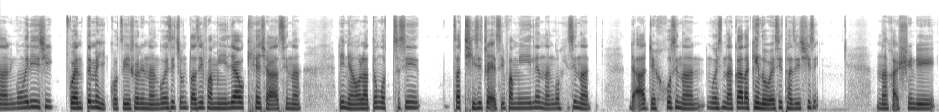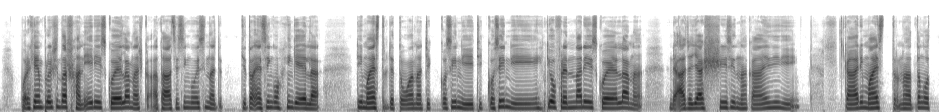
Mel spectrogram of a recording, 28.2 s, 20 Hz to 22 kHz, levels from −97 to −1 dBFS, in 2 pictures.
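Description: Clock drift between sender and receiver runs through the whole recording: the sending clock is roughly five percent fast, so the jitter buffer keeps overfilling and the receiver must discard material to keep latency from growing.

Repeated timing corrections follow from this from 0.33 s to 28.12 s, with the delivered speech running at 105 percent speed. Short pieces are cut at irregular intervals, always in the same direction. The Opus call path's coding, with its 12 kHz upper limit, is present throughout.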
